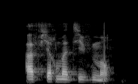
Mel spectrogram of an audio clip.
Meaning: affirmatively
- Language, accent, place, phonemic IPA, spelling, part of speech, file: French, France, Lyon, /a.fiʁ.ma.tiv.mɑ̃/, affirmativement, adverb, LL-Q150 (fra)-affirmativement.wav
